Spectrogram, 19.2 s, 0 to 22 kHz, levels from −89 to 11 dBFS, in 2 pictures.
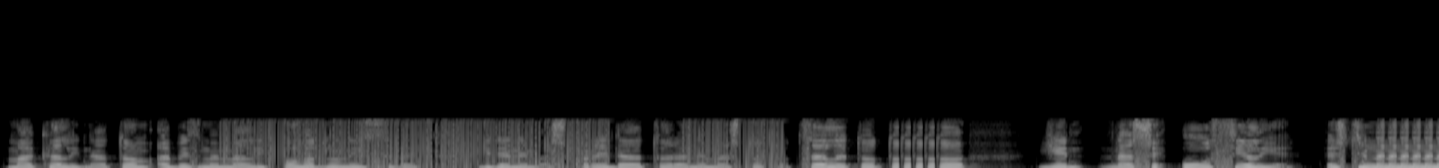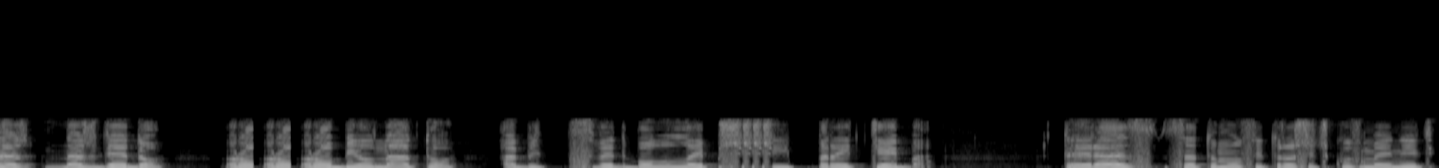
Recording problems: high frequencies cut off; noticeable; nothing above 6.5 kHz
distortion; slight; 10 dB below the speech
crackling; noticeable; from 1.5 to 4 s and at 4.5 s; 15 dB below the speech
audio stuttering; 4 times, first at 6 s

